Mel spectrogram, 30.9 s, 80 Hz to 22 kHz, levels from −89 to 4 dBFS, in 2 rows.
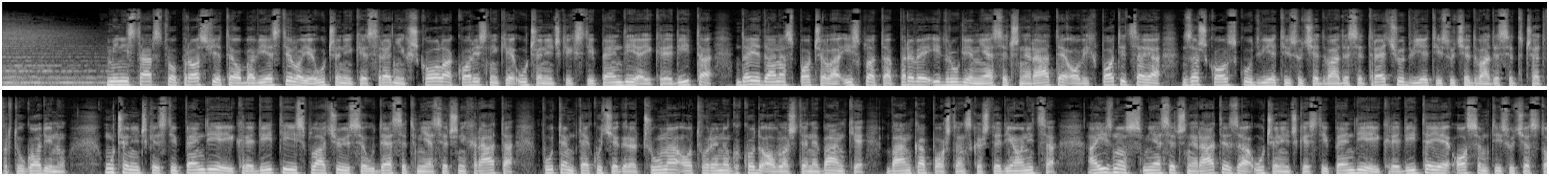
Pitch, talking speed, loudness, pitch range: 135 Hz, 115 wpm, -16 LUFS, 120-145 Hz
